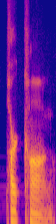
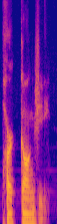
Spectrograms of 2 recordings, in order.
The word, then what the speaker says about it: Park Gongji: Some mispronounced it, calling him Park Kong or something similar, but another corrected them, saying it was Park Gongji.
